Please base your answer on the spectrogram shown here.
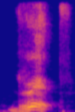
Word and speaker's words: read: se pronuncia diferente rip red en pasado se pronuncia como el color rip rip rip red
